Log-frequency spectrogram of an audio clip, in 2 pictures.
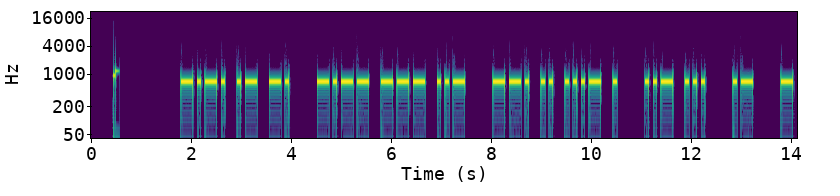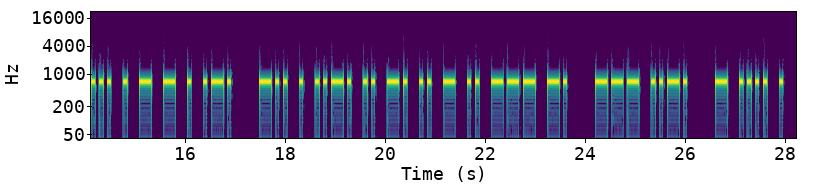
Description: Morse code, heard as a keyed tone, about 15 wpm, 700 Hz. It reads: CAN YOU GIVE US A BETTER DEFINITION OF THE
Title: Sentences from Top 1000 Words - Review Part 4 - 15wpm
